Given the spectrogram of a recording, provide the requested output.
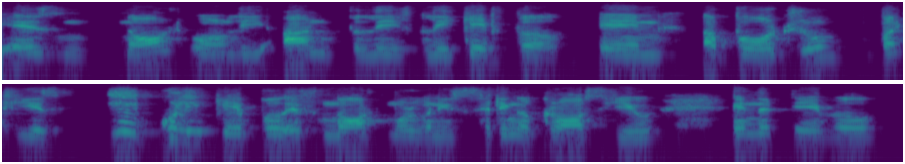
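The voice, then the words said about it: Indian-accented English. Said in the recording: “this Indian accent you're hearing right now”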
